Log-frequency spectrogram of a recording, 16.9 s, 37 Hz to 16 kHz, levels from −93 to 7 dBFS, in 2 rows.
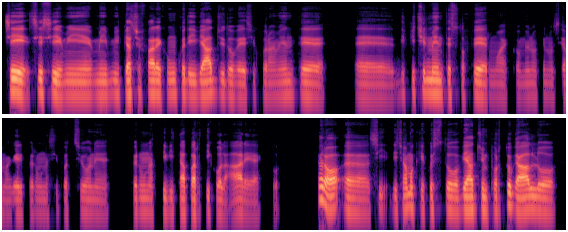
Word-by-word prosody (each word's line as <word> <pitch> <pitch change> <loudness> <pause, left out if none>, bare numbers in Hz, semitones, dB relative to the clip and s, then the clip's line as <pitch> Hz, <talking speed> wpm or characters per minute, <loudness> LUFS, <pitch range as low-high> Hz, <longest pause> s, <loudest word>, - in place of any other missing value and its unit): Sì, 125 -5 +8
sì, 125 - -1
sì, 120 -3 +2
mi 105 0 -2
mi 110 0 -5
mi 115 0 -8
piace 115 +2 +1
fare 115 -1 +3
comunque 115 -1 -5
dei 110 -1 -2
viaggi 115 +1 +2
dove 100 -2 -3
sicuramente, 105 -1 -5 0.4
ehm, 95 -1 -7
difficilmente 115 +2 -3
sto 110 0 -16
fermo, 100 -2 -1
ecco, 95 +2 -19
a - - -16
meno 100 +1 -15
che 100 +2 -22
non 100 -1 -18
sia 100 +2 -14
magari 95 0 -8
per 95 - -16
una 95 -1 -15
situazione, 95 -1 -13 0.3
per 105 - -8
un'attività 105 0 -5
particolare 100 -2 -3
ecco. 85 - -19 0.5
Però, 125 -11 +7
uhm, 105 -3 -1
sì, 115 +5 -15
diciamo 120 +2 -3
che 115 -3 -12
questo 115 -1 -2
viaggio 115 +1 +4
in 110 - -1
Portogallo, 110 -2 +3
105 Hz, 140 wpm, -22 LUFS, 100-115 Hz, 0.5 s, Sì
